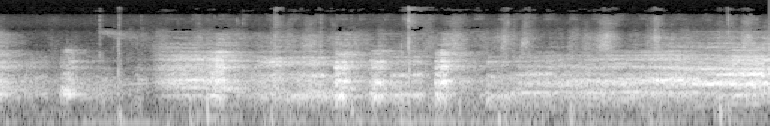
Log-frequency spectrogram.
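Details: Howler monkeys roar from directly overhead, unseen at the top of the tree canopy at the Mayan site of Yaxhá, Guatemala. Rough, throaty roaring surges in uneven pulses and grows steadily louder and more continuous toward the end.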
